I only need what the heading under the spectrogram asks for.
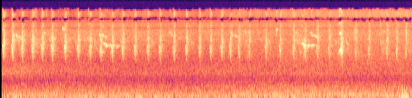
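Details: Red-billed leiothrix (Pekin robin) calling in an outdoor aviary with other birds: short, high chirps repeated about three times a second, with a few thin whistled notes, over a low background rumble.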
